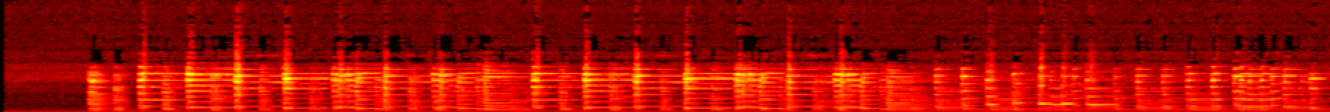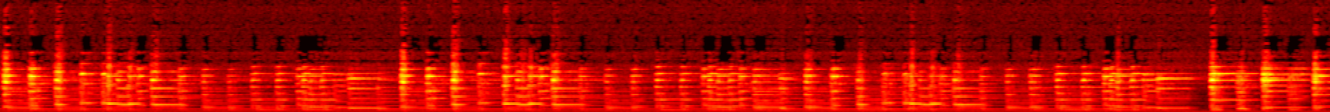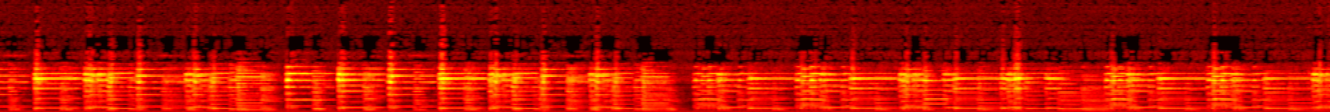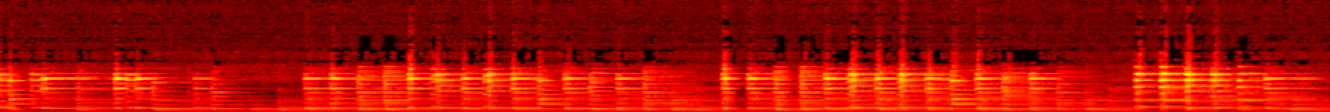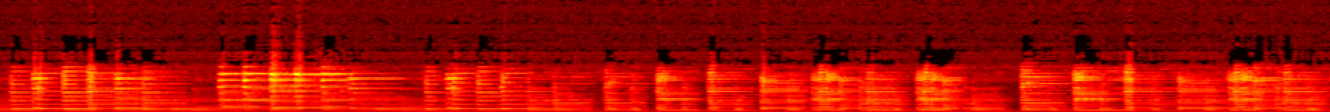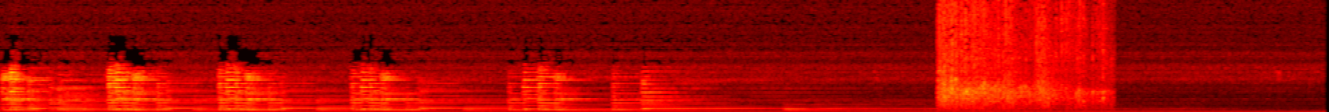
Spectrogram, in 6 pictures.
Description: Danza che i contadini ballano a S. Leo nella Festa di S. Cono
